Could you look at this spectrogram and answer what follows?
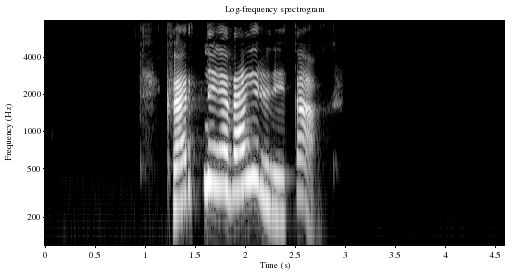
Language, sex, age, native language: Icelandic, female, 40-49, Icelandic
